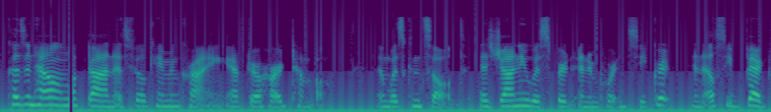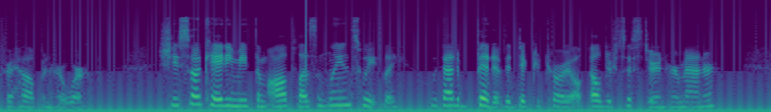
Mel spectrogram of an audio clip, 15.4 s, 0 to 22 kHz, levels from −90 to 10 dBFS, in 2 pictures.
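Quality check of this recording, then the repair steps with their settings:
buzz 60 Hz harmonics 26 -35 dBFS
crackle 24/s -35 dBFS
0.68–0.72 gap 43 ms
6.19 pop -19 dBFS
10.76 pop -14 dBFS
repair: de-click; de-hum 60 Hz, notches 26; interpolate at 0.68, 43 ms

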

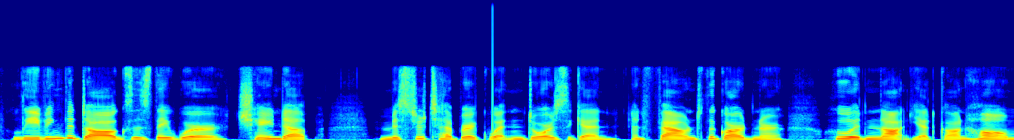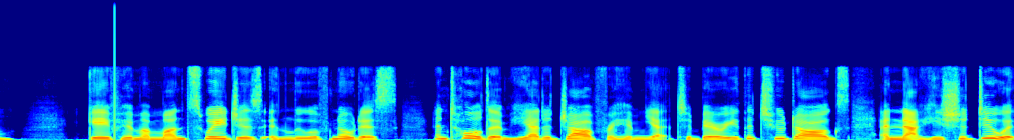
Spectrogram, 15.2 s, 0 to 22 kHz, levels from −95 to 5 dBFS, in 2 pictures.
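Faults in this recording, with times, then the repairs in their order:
3.69 pop -15 dBFS
8.46 pop -9 dBFS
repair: de-click

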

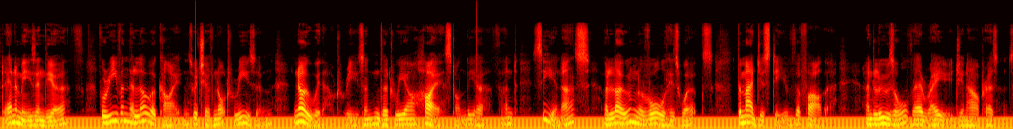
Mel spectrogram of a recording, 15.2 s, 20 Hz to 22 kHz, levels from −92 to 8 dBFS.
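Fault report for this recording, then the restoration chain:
hum 50 Hz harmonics 5 -29 dBFS
2.94 pop -16 dBFS
7.15 pop -18 dBFS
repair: de-click; de-hum 50 Hz, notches 5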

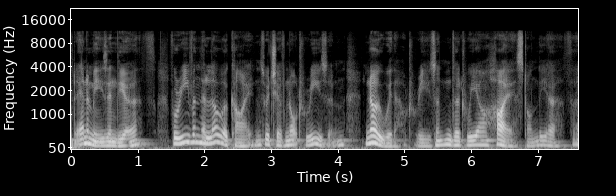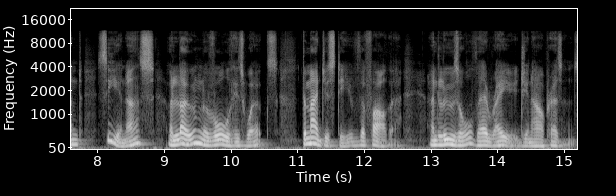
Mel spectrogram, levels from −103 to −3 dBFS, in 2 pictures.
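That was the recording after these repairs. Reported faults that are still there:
none

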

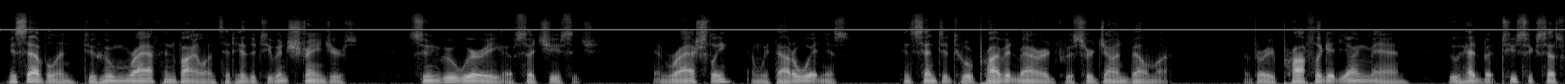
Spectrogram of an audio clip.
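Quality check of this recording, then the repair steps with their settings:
tone 5100 Hz -34 dBFS
9.11 gap 4.1 ms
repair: notch 5100 Hz, Q 30; interpolate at 9.11, 4.1 ms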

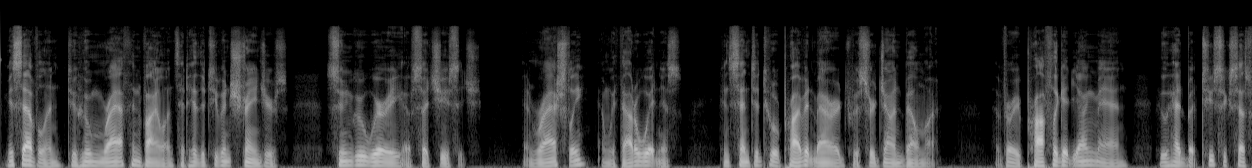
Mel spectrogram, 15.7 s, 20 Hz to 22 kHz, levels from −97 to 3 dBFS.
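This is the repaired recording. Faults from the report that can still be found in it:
none

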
